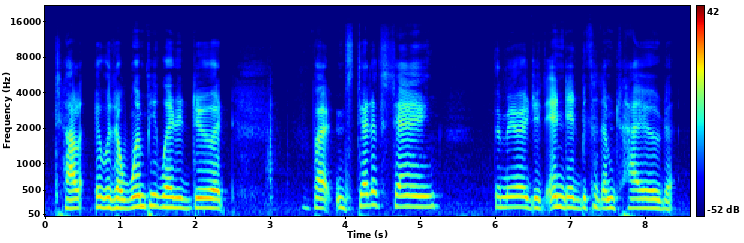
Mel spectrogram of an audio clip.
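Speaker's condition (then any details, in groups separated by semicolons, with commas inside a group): Cerebral palsy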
